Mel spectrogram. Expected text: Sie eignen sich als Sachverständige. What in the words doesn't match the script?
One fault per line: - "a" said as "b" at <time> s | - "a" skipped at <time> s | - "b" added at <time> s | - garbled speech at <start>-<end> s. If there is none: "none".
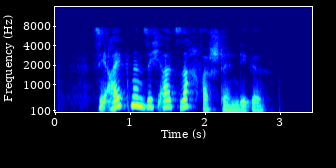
none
